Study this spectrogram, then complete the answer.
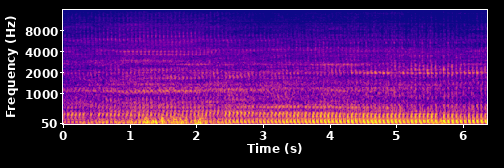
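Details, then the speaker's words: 125 four-wheeler quad, newly acquired and possibly rebuilt, needing a little more work; steady low putter with roughly even firing at idle and no knocking or rattle, a healthy idle. "She sound good, don't she? Yeah, she sound good. I gotta do a little more work to it though, but she sound good though, man."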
